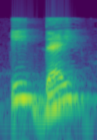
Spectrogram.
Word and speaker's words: ideia: Ideia. É assim que eu a separo. Aonde que está a sílaba mais forte? No DEI. Eu não falo ideia, eu falo ideia.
